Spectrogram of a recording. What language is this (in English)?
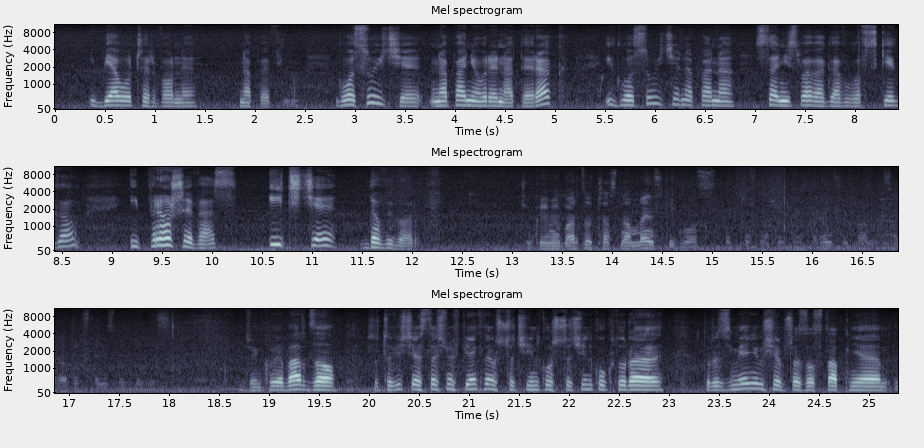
Polish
